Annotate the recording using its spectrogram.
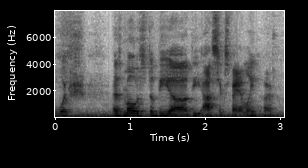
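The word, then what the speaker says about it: Esox: Not only are they're now got a broadside bait, which, as most of the Essex family, I pronounced that right?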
